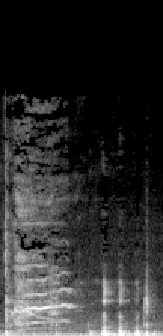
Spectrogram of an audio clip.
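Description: A person laughing: a high, wavering vocal sound lasting about a second, then four or five short chuckles.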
